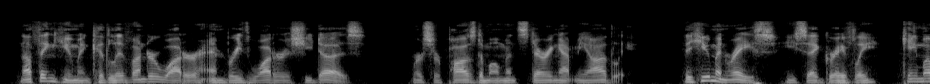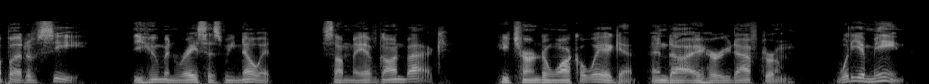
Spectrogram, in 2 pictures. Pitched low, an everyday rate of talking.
Yes: very low, 95 Hz; average, 185 wpm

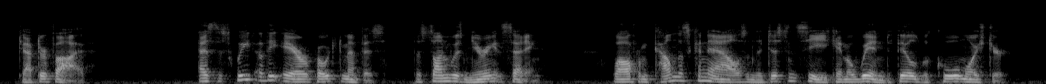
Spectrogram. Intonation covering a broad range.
No: average, 4.2 semitones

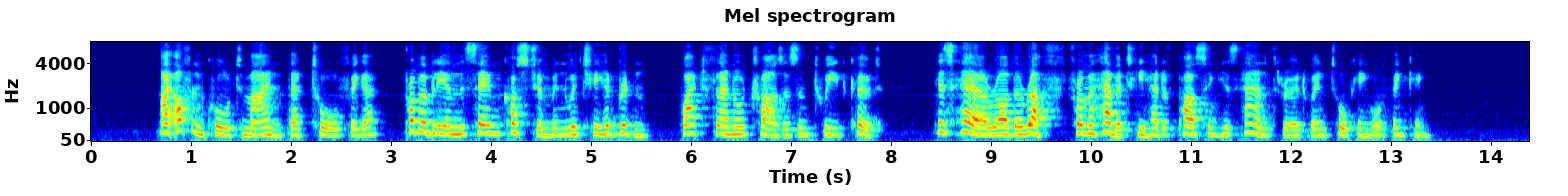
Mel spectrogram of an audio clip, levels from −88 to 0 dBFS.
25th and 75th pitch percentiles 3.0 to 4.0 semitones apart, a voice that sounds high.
Yes: average, 3.6 semitones; high, 220 Hz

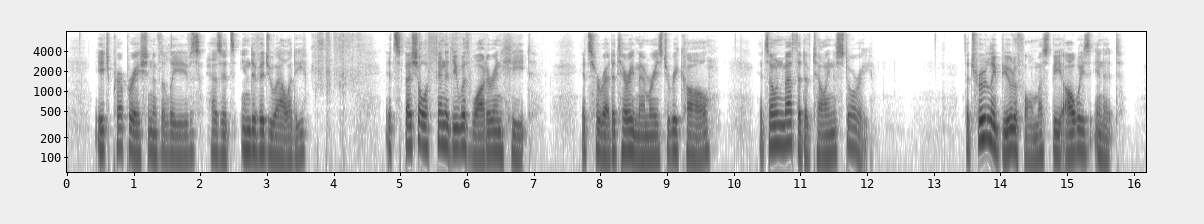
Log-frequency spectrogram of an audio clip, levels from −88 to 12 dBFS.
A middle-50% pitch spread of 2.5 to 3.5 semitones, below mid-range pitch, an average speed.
No: average, 3.0 semitones; low, 115 Hz; slow, 110 wpm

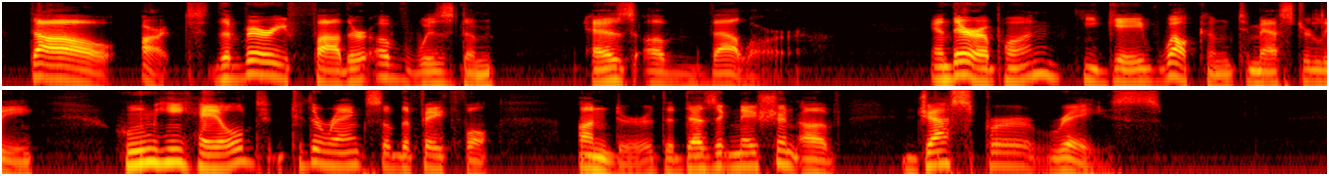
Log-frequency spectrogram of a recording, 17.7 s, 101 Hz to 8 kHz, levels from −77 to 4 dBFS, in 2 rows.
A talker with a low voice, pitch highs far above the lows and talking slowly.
Yes: low, 130 Hz; wide, 6.1 semitones; slow, 110 wpm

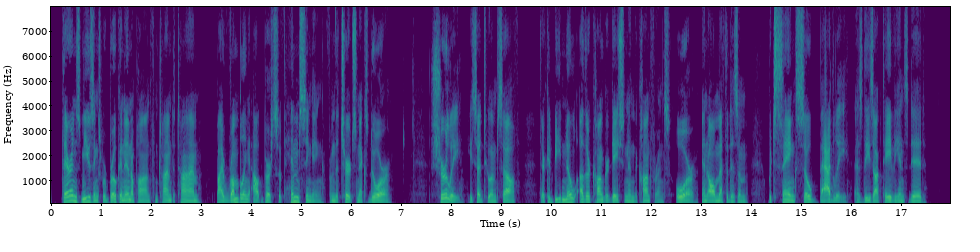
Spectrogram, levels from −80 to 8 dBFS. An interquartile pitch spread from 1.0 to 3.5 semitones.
No: average, 4.3 semitones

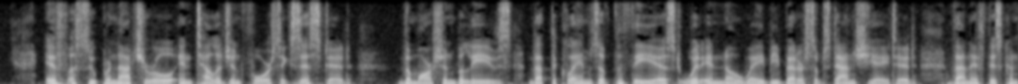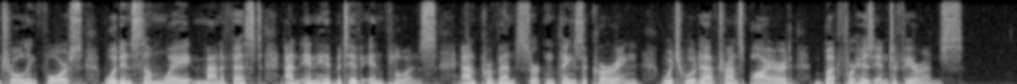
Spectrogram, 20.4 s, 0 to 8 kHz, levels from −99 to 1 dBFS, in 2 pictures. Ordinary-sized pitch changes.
Yes: average, 3.5 semitones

